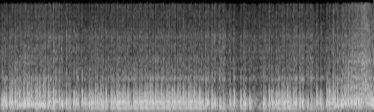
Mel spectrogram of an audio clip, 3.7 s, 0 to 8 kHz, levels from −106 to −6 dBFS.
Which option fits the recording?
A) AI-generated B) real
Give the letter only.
A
